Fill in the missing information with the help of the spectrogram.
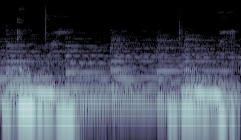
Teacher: Now adding the low falling tone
